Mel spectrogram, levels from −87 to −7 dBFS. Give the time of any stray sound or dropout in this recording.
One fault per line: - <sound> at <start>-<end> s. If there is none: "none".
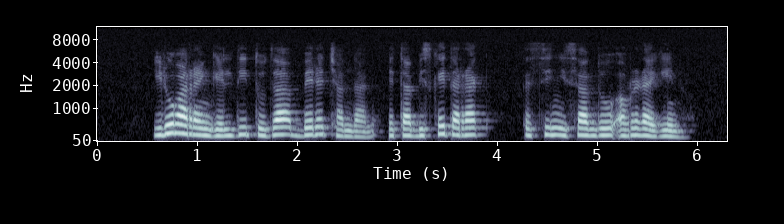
none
